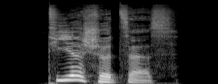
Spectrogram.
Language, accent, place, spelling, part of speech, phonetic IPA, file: German, Germany, Berlin, Tierschützers, noun, [ˈtiːɐ̯ˌʃʏt͡sɐs], De-Tierschützers.ogg
- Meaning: genitive singular of Tierschützer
